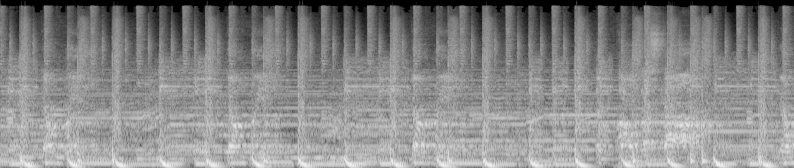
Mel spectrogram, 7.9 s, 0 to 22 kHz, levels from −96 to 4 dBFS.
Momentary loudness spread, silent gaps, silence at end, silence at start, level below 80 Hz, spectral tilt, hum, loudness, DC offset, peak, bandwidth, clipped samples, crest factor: 3 LU; none; 0 s; 0 s; -18 dBFS; -5 dB/octave; none; -10 LUFS; under 0.1%; 0 dBFS; 19.5 kHz; under 0.1%; 10 dB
